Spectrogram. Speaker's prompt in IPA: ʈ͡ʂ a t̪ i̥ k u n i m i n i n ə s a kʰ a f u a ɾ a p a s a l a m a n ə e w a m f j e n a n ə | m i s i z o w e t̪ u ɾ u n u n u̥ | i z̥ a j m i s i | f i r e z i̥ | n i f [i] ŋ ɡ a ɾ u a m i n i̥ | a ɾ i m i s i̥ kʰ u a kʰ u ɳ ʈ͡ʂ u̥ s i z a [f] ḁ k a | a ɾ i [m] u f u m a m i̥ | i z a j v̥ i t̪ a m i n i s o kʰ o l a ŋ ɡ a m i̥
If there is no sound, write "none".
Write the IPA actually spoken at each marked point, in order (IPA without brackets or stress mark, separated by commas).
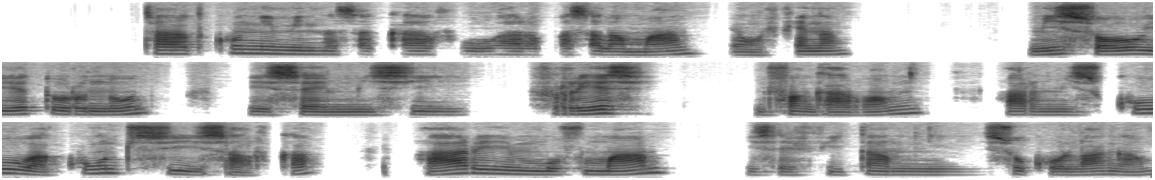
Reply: a, v, m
